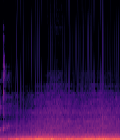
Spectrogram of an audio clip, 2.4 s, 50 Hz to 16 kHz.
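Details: 2004 Chevy Silverado 4.3L V6 with a random misfire code, revving off idle while fuel trims add fuel: a low rumble with a lumpy, uneven pulse that stumbles as it revs; misfire.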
